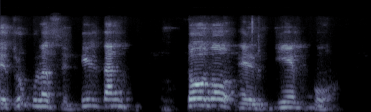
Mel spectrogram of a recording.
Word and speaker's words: esdrújula: Por ejemplo, esdrújula. Esdrújula es esdrújula. ¿Sí? Por eso tilda en la U.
